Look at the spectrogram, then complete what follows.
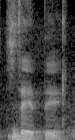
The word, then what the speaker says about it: sete: সেতে, Mm. দেখেন প্রথম উচ্চারণ ভুল বলছিলেন, পরে ঠিক বলছেন।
